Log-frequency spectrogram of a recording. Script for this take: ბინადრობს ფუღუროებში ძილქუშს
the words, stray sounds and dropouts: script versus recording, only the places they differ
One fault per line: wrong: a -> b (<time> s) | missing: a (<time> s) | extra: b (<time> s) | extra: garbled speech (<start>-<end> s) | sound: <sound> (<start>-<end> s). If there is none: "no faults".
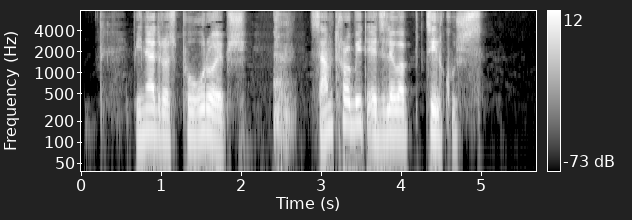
sound: throat clearing (2.4-2.7 s)
extra: ზამთრობით ეძლევა (3.0 s)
